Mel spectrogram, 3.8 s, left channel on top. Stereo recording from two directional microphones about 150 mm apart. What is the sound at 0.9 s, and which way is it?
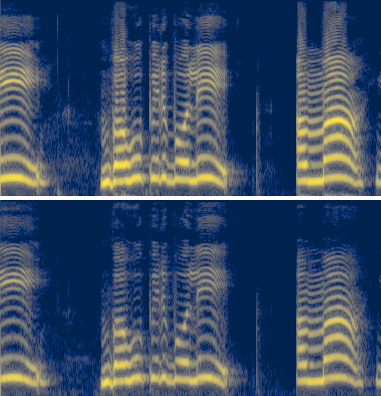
A woman's voice, 20° left (ahead or behind).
